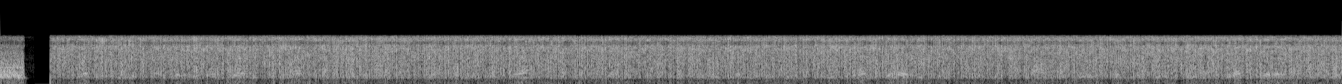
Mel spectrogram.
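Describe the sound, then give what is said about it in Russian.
A strong radio repeater carrier roars as steady, dense static after a brief dropout at the start, with only faint, garbled modulation buried in the hiss and nothing intelligible. “Несущий сигнал очень мощный идет с репитера, а это... Ничего не разбираю абсолютно.”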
